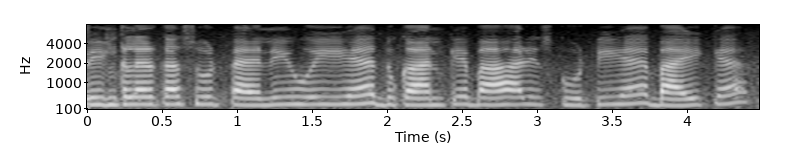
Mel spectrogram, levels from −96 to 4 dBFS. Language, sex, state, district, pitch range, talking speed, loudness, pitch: Hindi, female, Chandigarh, Chandigarh, 240-265 Hz, 185 wpm, -16 LUFS, 255 Hz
